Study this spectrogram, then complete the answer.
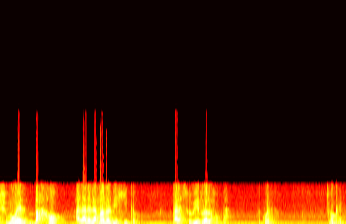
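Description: A man speaks at a moderate pace with a fairly low pitch and ordinary pitch variation, leaving long, frequent pauses. Noticeable background noise and audible room echo are present. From Mexico. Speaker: rabbi. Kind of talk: sermon.

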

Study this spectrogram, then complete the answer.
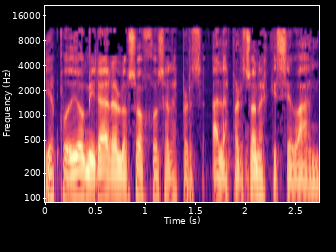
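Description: Over a quiet background, a man with a dark, mellow tone talks at a fairly quick pace, his pitch fairly low with ordinary variation. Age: 40s. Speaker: radio host. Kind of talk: radio interview. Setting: radio studio. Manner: halting.

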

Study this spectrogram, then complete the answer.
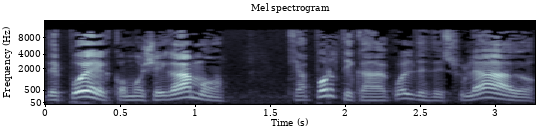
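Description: Here a man speaks at medium pitch and a moderate pace. His intonation is lively. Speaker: radio host. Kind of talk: radio talk show. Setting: radio studio. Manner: halting, many fillers.

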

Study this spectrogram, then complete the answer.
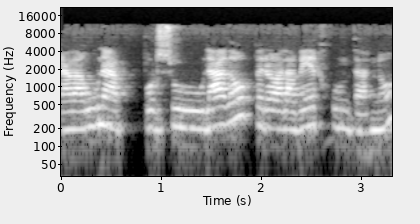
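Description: Somewhat breathy, a woman speaks at a medium pitch with fairly even intonation. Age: 30s. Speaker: podcast co-host, health coach. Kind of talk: casual chat. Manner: halting.

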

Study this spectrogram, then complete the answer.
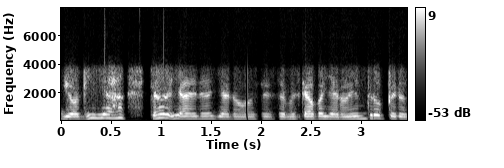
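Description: A woman is speaking. Her pace is moderate. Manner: halting.

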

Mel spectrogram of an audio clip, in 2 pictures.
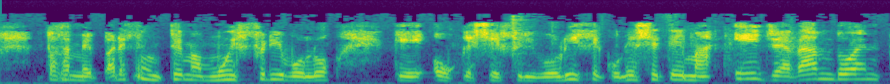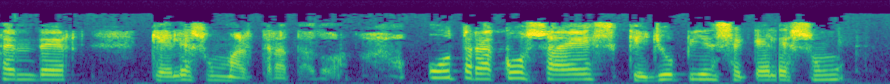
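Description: Her fairly high pitch shows ordinary variation as the woman speaks. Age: 30s. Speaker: reality TV fan commentator. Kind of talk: radio interview, casual chat. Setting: remote call-in from abroad. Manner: animated. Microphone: clear line.

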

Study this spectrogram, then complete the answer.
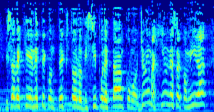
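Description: The man's pitch is extremely high. His intonation is lively. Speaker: pastor. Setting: online church service, recorded for video. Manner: tender, pastoral, persuasive; slows into a fatherly voice when voicing God's words; firm, convicted, emphatic on key declarations.

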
